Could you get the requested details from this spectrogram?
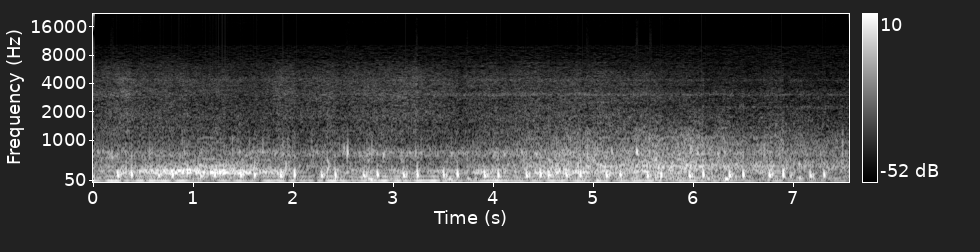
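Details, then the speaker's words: Rapid whooshing fetal heartbeat at about 150 a minute, racing as the effects of maternal stress pass through the placenta while the mother's heart rate returns to normal; fetal tachycardia. "It takes a while for the effects to filter through, but when the mother is recovering from the impact of stress and her heart rate is returning to normal, her baby's heart begins to race as the physiological effects of stress creep through the placenta."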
